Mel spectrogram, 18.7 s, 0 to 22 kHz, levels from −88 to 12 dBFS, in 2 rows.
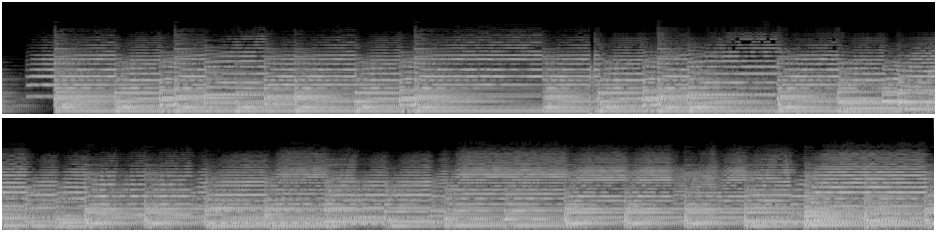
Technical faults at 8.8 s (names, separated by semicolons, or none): call bitrate drop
